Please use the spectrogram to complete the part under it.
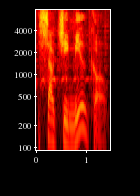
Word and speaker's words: Xochimilco: But now it's Xochimilco. Xochimilco, which is spelled X-O-C-H-I-M-I-L-C-O.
